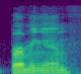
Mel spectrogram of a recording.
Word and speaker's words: Birmingham: then uh and bringing Birmingham um there's still 61 the H is silent there in England on this city but anyway uh non-fsa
